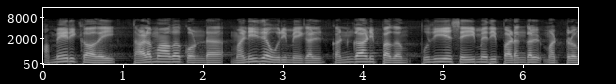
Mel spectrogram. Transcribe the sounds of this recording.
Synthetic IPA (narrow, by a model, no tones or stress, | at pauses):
ɐmeːɾɪkːaːʋɐɪt̪ɐɭɐmaːɣɐkɔɳɖɐmɐnɪðɐʊɾɪmɐɪɣɐɭkɐɳɡaːɳɪpːɐɣɐmpʊðɪjɐsɛjmɐðipːɐɽɐŋɡɐɭmɐʈrɯm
